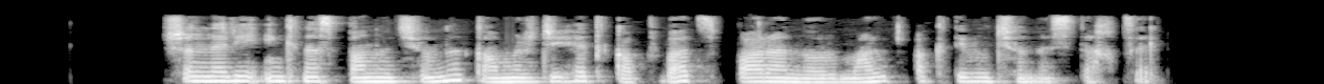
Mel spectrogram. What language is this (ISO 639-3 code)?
hye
